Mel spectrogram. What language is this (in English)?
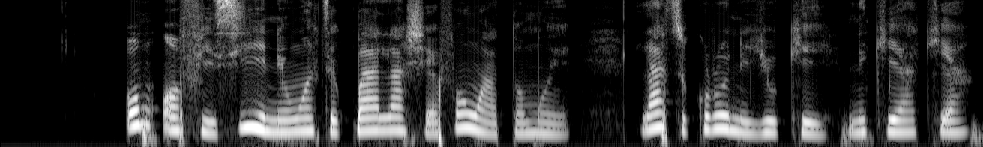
Yoruba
